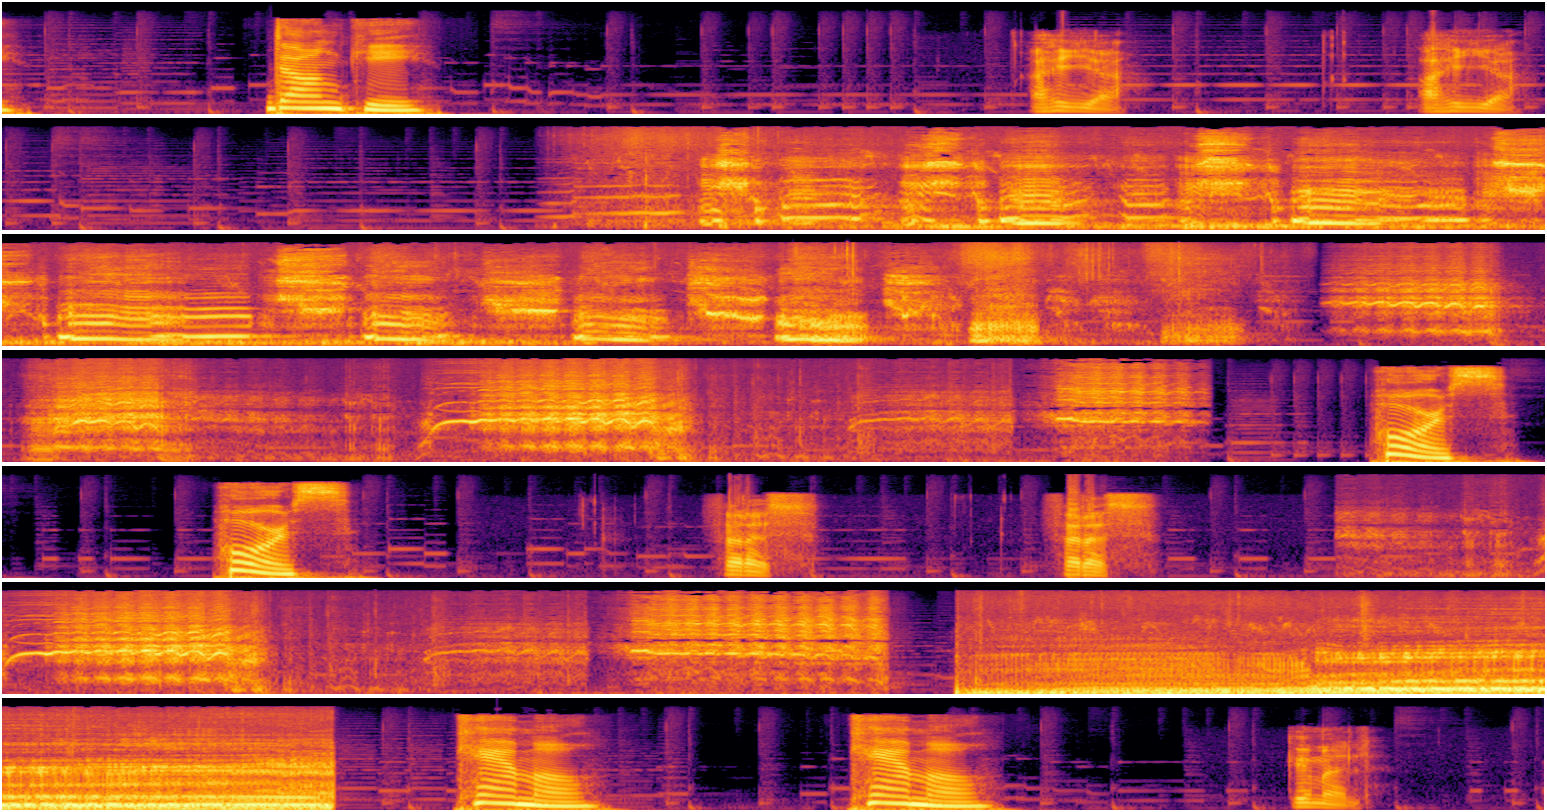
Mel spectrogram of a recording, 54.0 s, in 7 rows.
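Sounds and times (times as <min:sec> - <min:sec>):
donkey braying: 0:10.4 - 0:29.2, 0:37.6 - 0:48.0
horse whinnying: 0:10.5 - 0:29.2, 0:37.6 - 0:48.0.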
